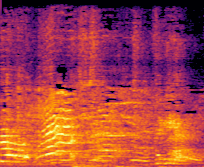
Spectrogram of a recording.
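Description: Several high voices, children's, calling out at once over stage-show music, with a few low thuds about a second in.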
